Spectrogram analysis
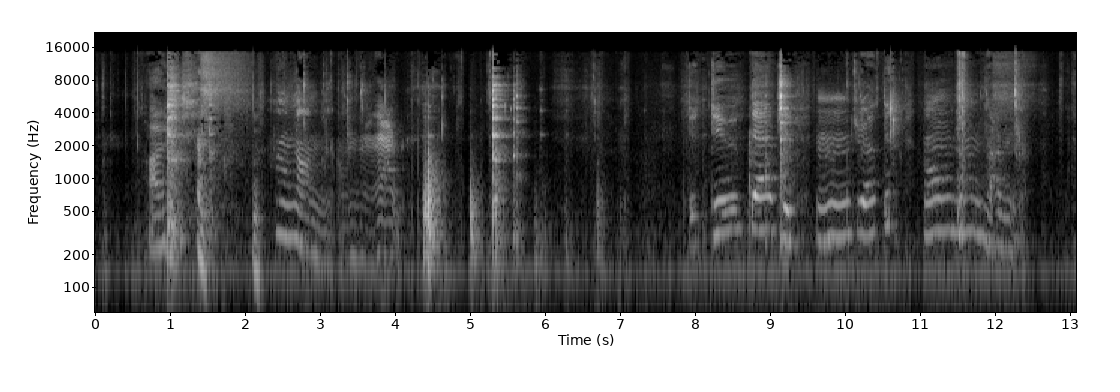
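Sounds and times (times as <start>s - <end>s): child singing: 7.9s - 12.4s.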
